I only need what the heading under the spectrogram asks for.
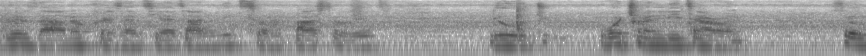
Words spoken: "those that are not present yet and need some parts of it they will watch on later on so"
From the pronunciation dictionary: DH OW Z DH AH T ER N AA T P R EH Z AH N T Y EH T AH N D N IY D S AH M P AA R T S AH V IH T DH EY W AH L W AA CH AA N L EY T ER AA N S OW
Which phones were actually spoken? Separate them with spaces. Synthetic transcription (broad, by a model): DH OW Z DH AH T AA N AA T P R EH Z AH N T Y EH T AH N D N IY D S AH M P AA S T AH V IH T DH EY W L W AA CH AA N L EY T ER AA N S OW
